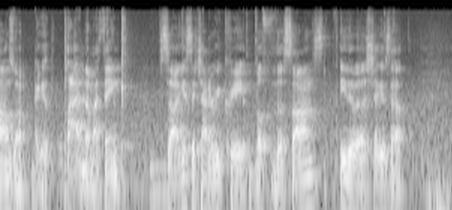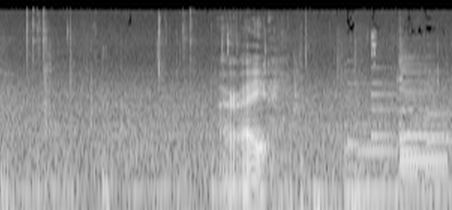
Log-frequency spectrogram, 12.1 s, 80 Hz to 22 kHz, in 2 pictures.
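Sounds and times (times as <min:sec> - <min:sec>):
low steady hum: 0:00.0 - 0:12.0
keyboard and mouse clicks: 0:06.4 - 0:07.5, 0:08.1 - 0:08.7.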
